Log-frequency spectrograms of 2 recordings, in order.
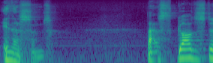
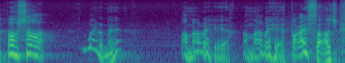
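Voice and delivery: casual dismissal; 5 semitones higher, 5 dB quieter than usual. Retold or imitated. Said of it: "You say".

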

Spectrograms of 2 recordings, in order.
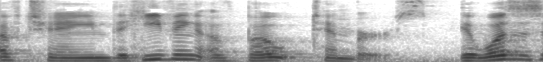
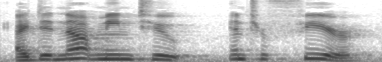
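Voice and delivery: higher, meek attempt to explain; 7 semitones higher than usual. A narrator's reading. Girl explaining herself to the silent captain, meek. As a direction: voice a timid apology, pitched up. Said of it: "I managed to say, now meekly advancing".

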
